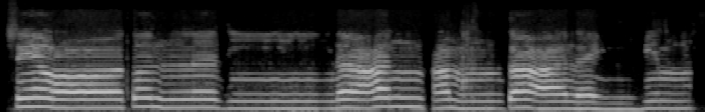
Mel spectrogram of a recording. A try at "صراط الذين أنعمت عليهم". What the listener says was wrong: Itu tadi terlalu panjang, dipendekin sedikit. Siratal ladzina ghairil.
